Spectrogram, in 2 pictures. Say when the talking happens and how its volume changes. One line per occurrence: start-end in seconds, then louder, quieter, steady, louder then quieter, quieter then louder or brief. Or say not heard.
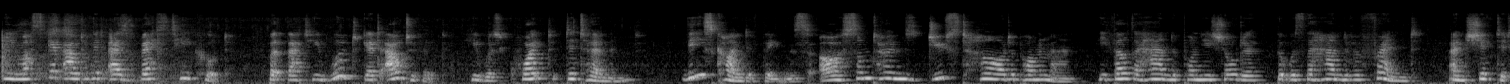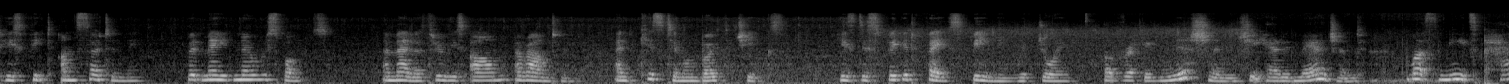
0.0-30.1 steady.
